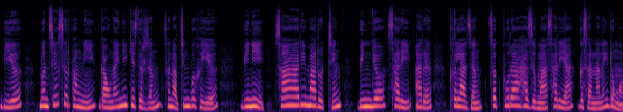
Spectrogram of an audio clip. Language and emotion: Bodo, neutral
